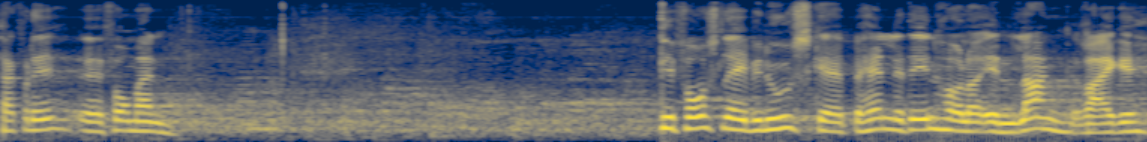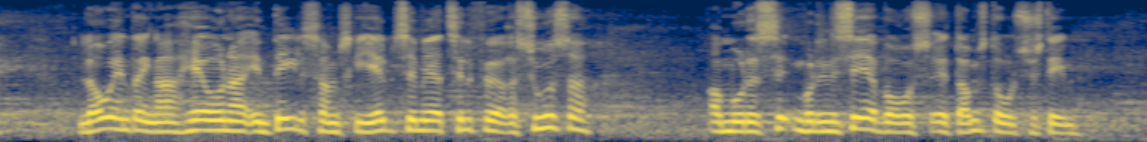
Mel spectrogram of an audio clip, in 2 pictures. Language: Danish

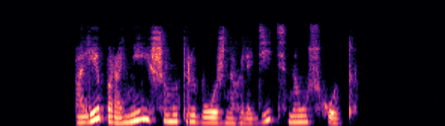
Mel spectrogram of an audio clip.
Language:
Belarusian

